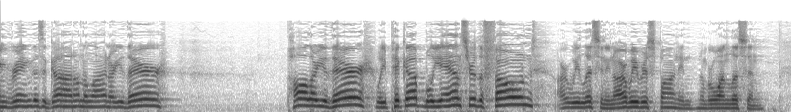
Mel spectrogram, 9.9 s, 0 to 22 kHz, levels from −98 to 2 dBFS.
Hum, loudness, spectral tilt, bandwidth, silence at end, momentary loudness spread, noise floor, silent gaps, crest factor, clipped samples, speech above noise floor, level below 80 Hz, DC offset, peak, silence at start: none; -22 LUFS; -6.5 dB/octave; 10.5 kHz; 0.35 s; 11 LU; -62 dBFS; none; 16 dB; under 0.1%; 40 dB; -54 dBFS; under 0.1%; -8 dBFS; 0 s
